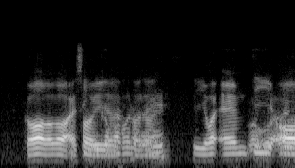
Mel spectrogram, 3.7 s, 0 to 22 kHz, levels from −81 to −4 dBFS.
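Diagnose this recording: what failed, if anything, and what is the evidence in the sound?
Network stage, lost packet rebuilt from error correction: brief rough, noisier patches at 0.65–0.67 s and 1.51–1.53 s, each a 20 ms packet replayed from the next packet's low-bitrate copy.

Network stage again, short concealed packet loss from 1.47 to 1.53 s: 40 ms never arrived, so the decoder extended the preceding sound, giving a quick smear before the rebuilt frame.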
